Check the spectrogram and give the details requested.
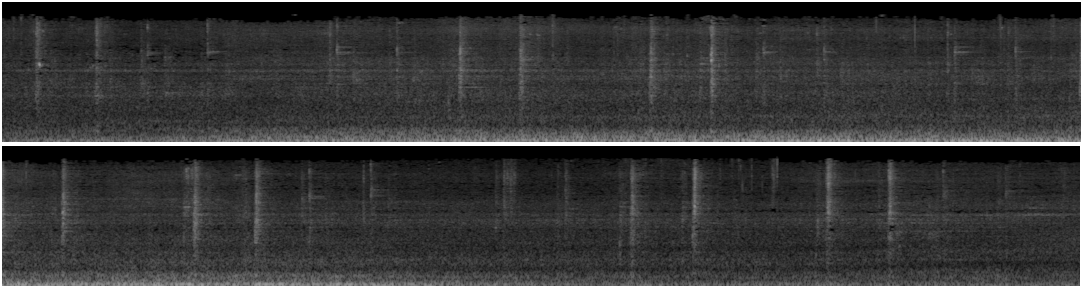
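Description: Passenger train running slowly over station tracks: a low rumble of wheels on rail with a scatter of sharp clicks as the wheels cross rail joints. The rumble eases off after about fifteen seconds.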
